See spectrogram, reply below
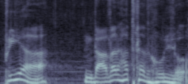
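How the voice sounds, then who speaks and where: A man's voice: mid-range voice, animated, unhurried, warm tone. A man narrating a scripted horror audio story in a dramatic storytelling style. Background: music.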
